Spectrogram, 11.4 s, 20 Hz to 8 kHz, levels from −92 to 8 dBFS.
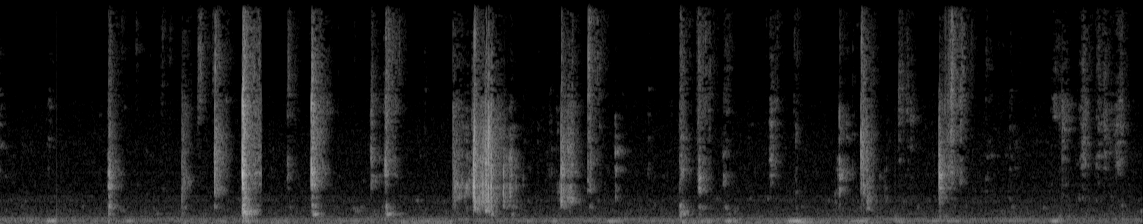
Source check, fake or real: real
